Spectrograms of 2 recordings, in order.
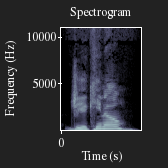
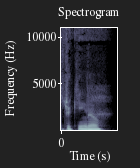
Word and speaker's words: Giacchino: Music by Michael Giacchino. I say that right? That's right. – I always mispronounce. I think it's Giacchino.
